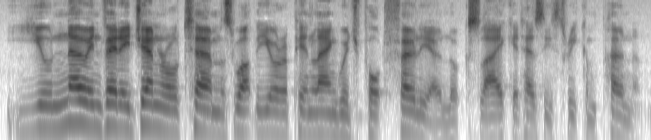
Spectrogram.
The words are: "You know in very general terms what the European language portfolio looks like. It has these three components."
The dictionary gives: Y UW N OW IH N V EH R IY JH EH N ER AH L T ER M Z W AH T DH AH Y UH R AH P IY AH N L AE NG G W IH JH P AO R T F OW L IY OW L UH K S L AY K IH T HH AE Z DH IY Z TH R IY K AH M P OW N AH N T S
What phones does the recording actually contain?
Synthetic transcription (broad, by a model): Y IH N OW IH N V EH R IY JH EH N ER AH L T ER M Z W AH T DH AH Y UH R AH P IY AH N L AE NG G W IH JH P AO R T F OW L IY OW L UH K S L AY K IH T HH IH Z DH IY Z TH R IY K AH M P OW N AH N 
